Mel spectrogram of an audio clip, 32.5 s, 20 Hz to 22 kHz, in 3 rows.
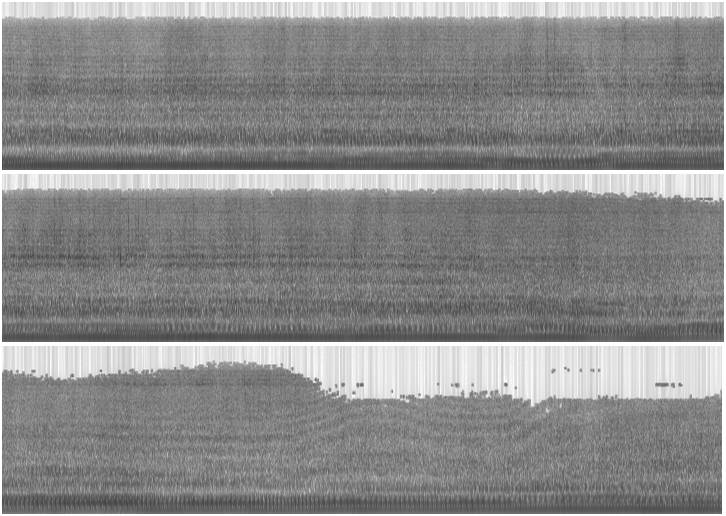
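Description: Tigercat 635D grapple skidder's diesel engine running hard under load while dragging a grapple full of trees. The engine pitch sags twice, about a third of the way in and again past the middle, and climbs back each time as the machine pulls.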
